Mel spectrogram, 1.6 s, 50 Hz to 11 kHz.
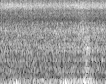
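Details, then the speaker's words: Honda PCX150 scooter that was hard to start and stalled when slowing unless the throttle was held, now after a top-end engine rebuild with valves set to 0.10 intake and 0.18 exhaust. Soft, steady idle with no throttle, an even pulse and no ticking or knocking. Normal idle. "ปล่อยเบรกเลยครับเสียงเงียบๆนะครับเงียบๆเลยไม่ต้องเร่งด้วยนะครับนิ่มๆเลยนะนิ่มๆเลย"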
